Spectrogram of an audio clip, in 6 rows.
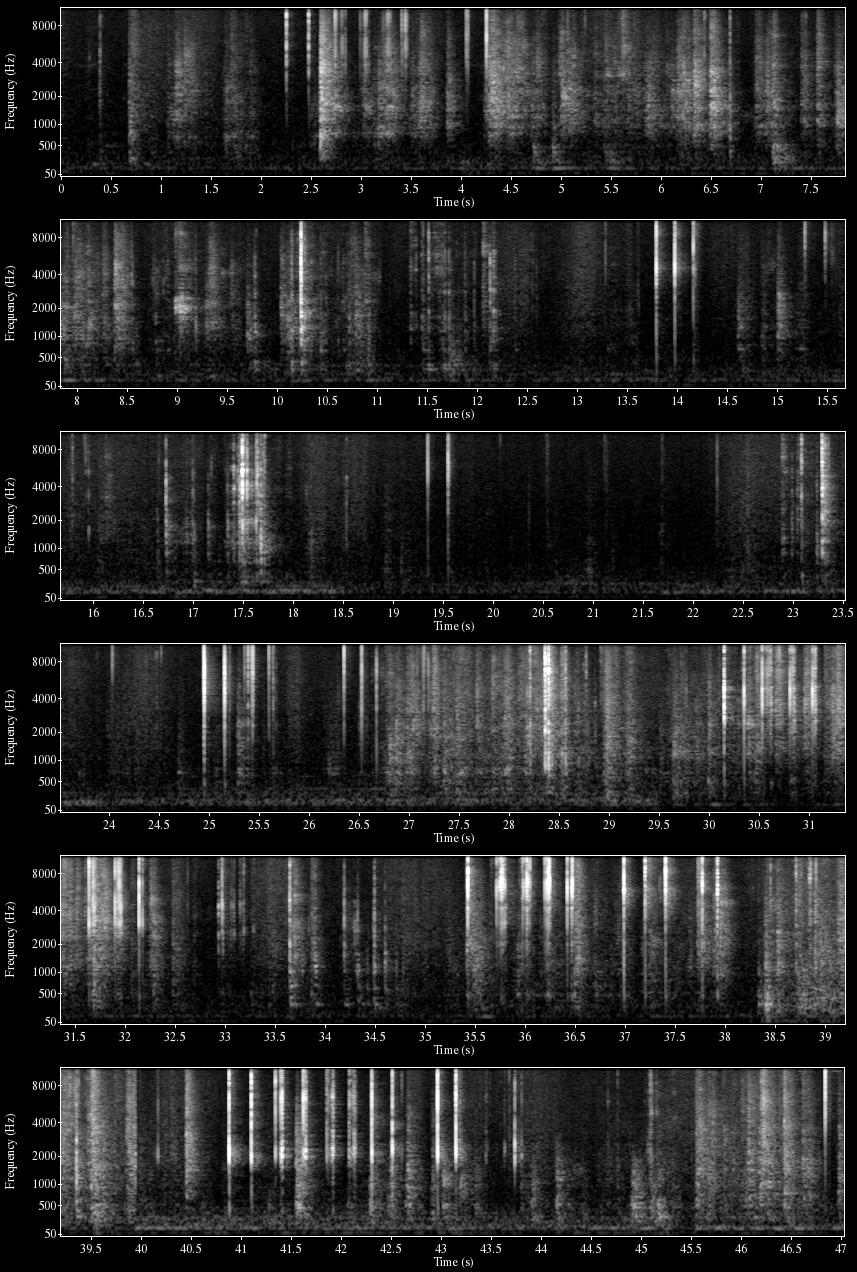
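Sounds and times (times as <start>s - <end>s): plastic toy pieces clicking: 35.4s - 38.0s, 40.9s - 43.8s.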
